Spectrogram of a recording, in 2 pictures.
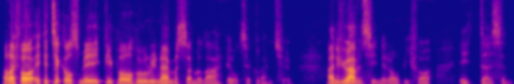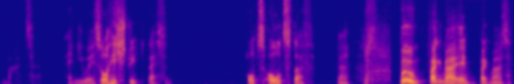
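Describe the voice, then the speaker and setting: Welsh male stream host, middle-aged, low gravelly voice, dry close sound, rambling and sweary. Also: sing-song, a little fast, no echo. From Wales. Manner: rambling, swears a lot, greets chat names. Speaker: livestream host. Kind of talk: casual live-chat banter.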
